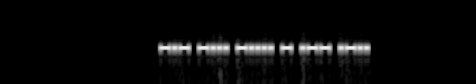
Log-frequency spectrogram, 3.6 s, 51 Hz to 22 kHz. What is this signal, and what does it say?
Morse code, heard as a keyed tone, about 48 wpm, 700 Hz. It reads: KB6TWL
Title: USA Call Signs - 6 Characters - 4x Character Spacing - 50wpm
